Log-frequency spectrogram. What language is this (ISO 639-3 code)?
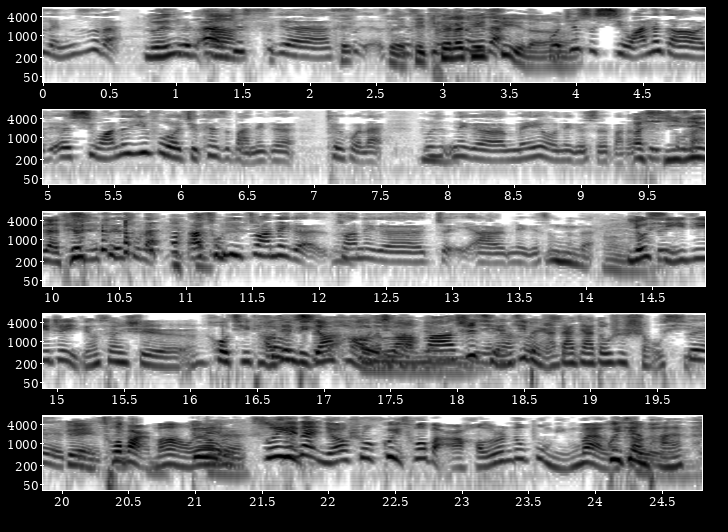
zho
